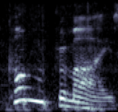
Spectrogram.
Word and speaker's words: compromise: the word promise but there is a situation where you do pronounce the ending eyes in the word compromise have you heard of this word before compromise okay do you know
